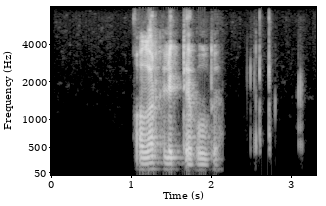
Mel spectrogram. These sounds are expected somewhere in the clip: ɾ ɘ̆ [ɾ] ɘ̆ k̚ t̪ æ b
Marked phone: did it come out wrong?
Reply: yes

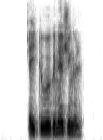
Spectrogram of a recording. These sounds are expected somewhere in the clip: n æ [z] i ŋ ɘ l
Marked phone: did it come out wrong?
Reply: yes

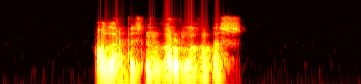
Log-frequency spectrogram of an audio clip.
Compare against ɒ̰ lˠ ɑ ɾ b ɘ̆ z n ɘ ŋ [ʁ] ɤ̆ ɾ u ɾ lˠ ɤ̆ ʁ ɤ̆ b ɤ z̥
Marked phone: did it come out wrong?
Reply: no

